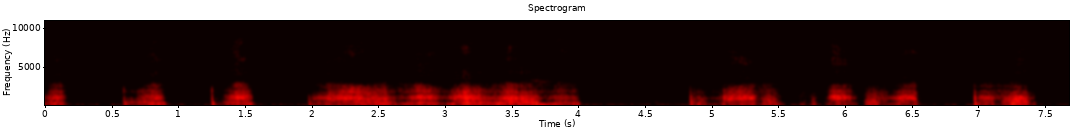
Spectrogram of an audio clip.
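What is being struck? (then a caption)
Cloth-covered hardcover book. A wooden pencil scratches the cover of a large, solid, red cloth-covered hardcover book. It makes short, dry scratching strokes and one long continuous rub in the middle, with a soft, papery rasp in the mids and little low end. Quiet pauses fall between the bursts.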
